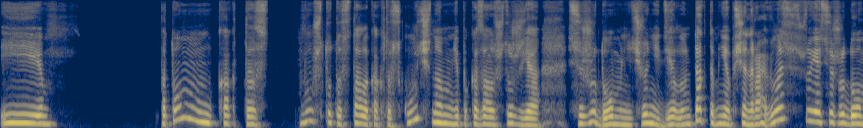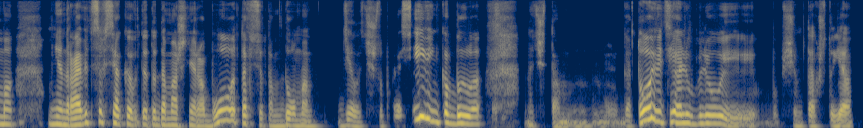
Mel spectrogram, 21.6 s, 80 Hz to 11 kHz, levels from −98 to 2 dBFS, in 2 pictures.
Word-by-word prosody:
И 220 0 +4 1.5
потом 255 - -1
как-то 195 -2 -3
ст 170 -1 -9 0.4
ну, 265 +4 -5
что-то 230 -5 -5
стало 195 +1 -1
как-то 175 -2 -6
скучно. 235 - -1
Мне 200 -3 0
показалось, 185 0 -2
что 210 +4 -4
же 190 -5 -6
я 165 -2 +1 0.3
сижу 205 +4 -2
дома, 185 -2 +1
ничего 175 +5 -2
не 205 -4 +1
делаю. 175 +4 -2
Ну, - - -4
так-то 275 +1 0
мне 200 0 +1
вообще 185 +4 -1
нравилось, 210 - +1
что 275 -3 -9
я 250 -2 +4
сижу 225 -2 -2
дома. 195 -2 +2 0.4
Мне 190 -1 0
нравится 180 +9 +2
всякая 200 -5 +1
вот - - -14
эта 175 -1 -3
домашняя 165 -3 -3
работа, 245 - +1
всё 190 -5 -8
там 140 -2 -8
дома 145 -3 -3 0.3
делать, 135 -2 -7
чтобы 135 -1 -13
красивенько 245 - +4
было. 200 -2 +4 0.5
Значит, - - -11
там, - - -10
м, 225 - -14
м, 230 -2 -20
готовить 250 - +5
я 240 -3 +5
люблю 205 -1 +2
и, 70 - -3 0.2
в - - -23
общем, 135 0 -12
так 130 0 -8
что - - -11
я 70 -2 -1
195 Hz, 155 wpm, -23 LUFS, 170-225 Hz, 1.5 s, готовить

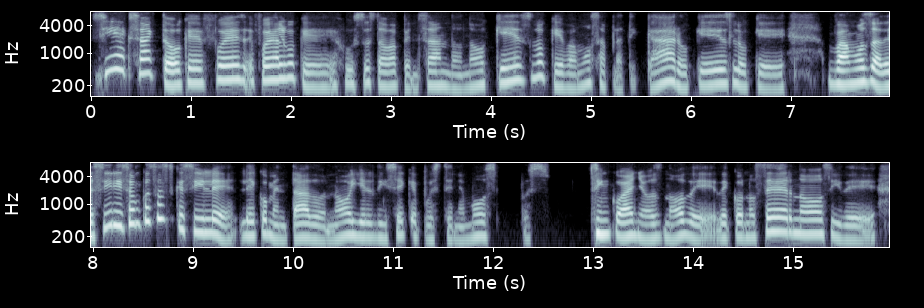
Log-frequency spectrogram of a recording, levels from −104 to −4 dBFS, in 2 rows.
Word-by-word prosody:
Sí, 320 +6 -4
exacto, 365 - +4
o - - 0
que 230 0 0
fue 270 +1 +2
fue 265 - +4
algo 285 +2 +4
que 185 -4 -5
justo 220 +1 -6
estaba 200 -3 -3
pensando, 180 0 -5
¿no?, 195 +4 -6
¿qué 235 +3 +1
es 270 +1 -5
lo 320 +1 0
que 190 -9 -4
vamos 205 +6 -7
a 200 - -6
platicar 220 +4 -2
o 180 - -6
qué 205 +3 -2
es 220 +1 -2
lo 200 -4 -2
que 175 -2 -6 0.4
vamos 225 +2 +4
a 215 -4 +7
decir?, 200 - 0
y 345 -1 +6
son 385 +3 +3
cosas 460 +3 +2
que 295 - +1
sí, 255 -2 +1
le 205 -8 +2
le 210 +1 -3
he 210 - -9
comentado, 185 -4 -1
¿no?, 200 +4 -2
y 210 -1 -2
él 195 -1 -3
dice 190 +2 -6
que, 215 - -7
pues, 175 -3 -12
tenemos, 180 +5 -8 0.2
pues, - - -13 0.4
5 225 -2 +2
años, 195 -2 +1
¿no?, 195 +3 -2
de 190 -4 -3
de 190 - -3
conocernos 230 +3 +1
y 200 -3 -5
de 175 0 -5
210 Hz, 195 wpm, -21 LUFS, 190-240 Hz, 0.4 s, a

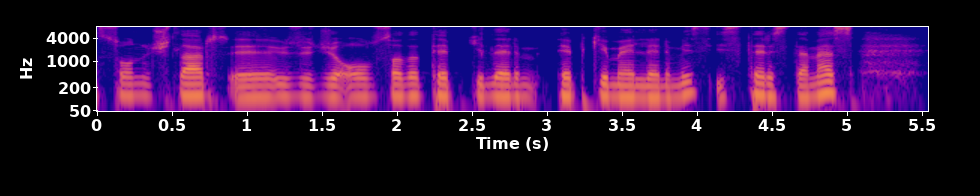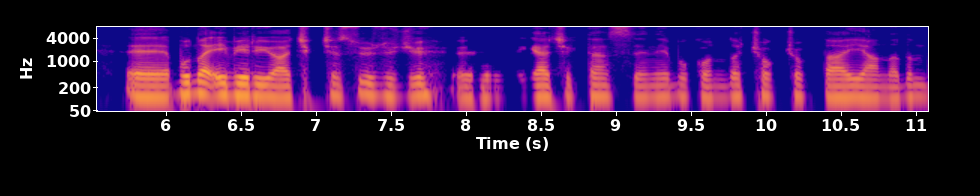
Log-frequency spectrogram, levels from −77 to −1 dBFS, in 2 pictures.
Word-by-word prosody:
sonuçlar, 125 0 -2
eee, 115 +1 -2
üzücü 120 -1 -5
olsa 120 +1 -3
da 125 - -3
tepkilerim, 120 -2 -4
tepkilerimiz 120 +1 -3
ister 130 +4 -2
istemez, 120 +6 +1 0.7
eee, 115 -1 +6
buna 135 +1 +8
eviriyor, 125 -3 +6
açıkçası 120 +3 0
üzücü. 125 -2 -1 0.3
Eee, 105 - -3
ve 105 0 -11
gerçekten 115 +1 +1
seni 115 0 +2
bu 120 - -7
konuda 110 +1 -5
çok 120 -1 -6
çok 120 -2 -7
daha 115 -1 +3
iyi 115 0 +2
anladım 110 +2 -4
120 Hz, 135 wpm, -27 LUFS, 115-125 Hz, 0.7 s, buna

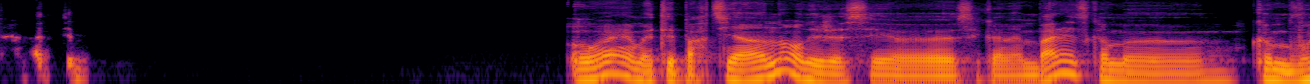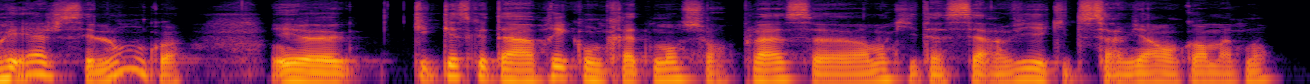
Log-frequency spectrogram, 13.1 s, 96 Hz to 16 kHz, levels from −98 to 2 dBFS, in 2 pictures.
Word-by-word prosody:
Ah - - -6
tu - - -7
es - - -14 2.4
Ouais 140 +9 +2
mais 105 - +2
tu 110 - 0
es - - +3
parti 100 +5 0
1 125 +9 +3
an - - +2
déjà 100 -4 +2
c'est, 90 -1 -3
heu, 75 -1 +1
c'est - - -13
quand 80 - -3
même 80 +1 -3
balèze 180 - +1
comme, 110 -2 -1
heu, 95 0 -4 0.2
comme 115 -2 +2
voyage! 165 - +3
C'est 185 - -1
long 210 +5 -1
quoi 90 - -3 0.4
et 110 - +6
heu, 100 -2 +6 0.3
qu'est - - -6
qu'est-ce 150 -2 +1
que 140 - +2
tu 120 - -1
as 110 -1 +6
appris 135 +5 0
concrètement 115 -1 -1
sur 100 -5 -6
place, 115 -1 0
heu, 90 0 0
vraiment 105 +5 -1
qui 120 -6 -10
t'a 90 - -3
servi 100 +6 -1
et 115 - +1
qui 105 -2 -11
te - - -6
servira 100 +3 0
encore 100 +1 -1
maintenant? 105 +5 -6
110 Hz, 210 wpm, -24 LUFS, 95-120 Hz, 2.4 s, et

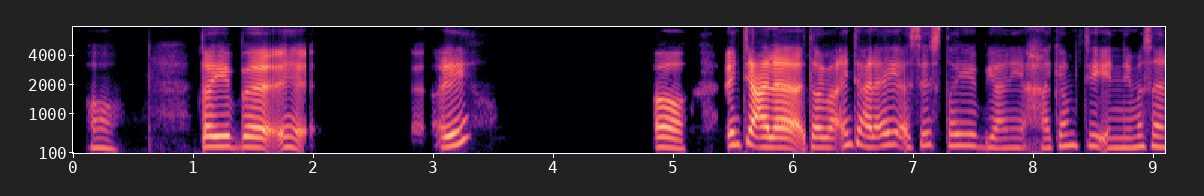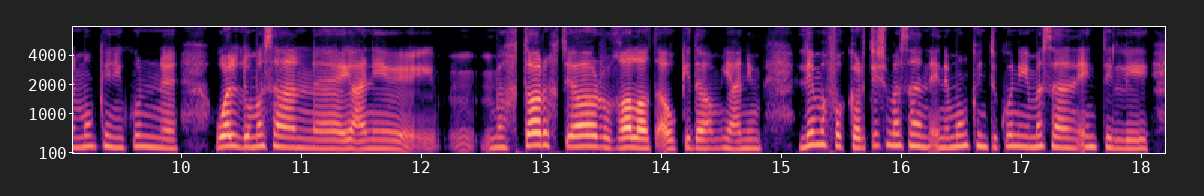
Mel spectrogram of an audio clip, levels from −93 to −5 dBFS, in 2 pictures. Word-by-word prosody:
آه. 210 -3 -9 0.6
طيب، 240 -1 +5
آآ، 240 - +5 0.4
آآ، - - -1 1.1
إيه؟ 260 +8 +5 1.6
آه، 220 -4 +4 0.4
أنتِ 285 0 +1
على 225 -1 +9
طيب، 230 -1 0
أنتِ 280 +7 -2
على 235 -4 +1
أي 285 - -2
أساس 275 +4 -5
طيب، 265 -3 -6
يعني 220 -1 -7
حكمتِ 255 +6 -7
إن 220 -2 -4
مثلًا 245 -1 -3
ممكن 250 +3 -7
يكون 225 -2 -6 0.3
والده 250 0 +3
مثلًا 235 -4 -1 0.2
يعني 195 0 -4
م - - -19 0.2
مختار 270 +5 +3
اختيار 245 -3 +1
غلط 215 0 +4
أو 195 - -2
كده؟ 205 -1 -4
يعني 200 0 -6 0.3
ليه 270 +5 +1
ما 295 - -1
فكرتيش 255 0 -4
مثلًا 270 -1 -1
إن 235 -2 -6
ممكن 255 0 -3
تكوني 250 +1 -5
مثلًا 230 -3 -2
أنتِ 240 -2 -5
اللي 200 -2 -6
235 Hz, 130 wpm, -24 LUFS, 215-255 Hz, 1.6 s, على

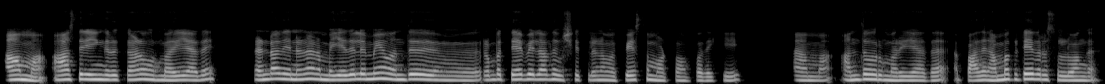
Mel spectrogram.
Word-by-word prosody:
ஆமா, 210 -6 +4 0.2
ஆசிரியங்கிறதுக்கான 225 -1 +2
ஒரு 210 - 0
மரியாதை. 200 +3 0 0.5
2வது 250 +3 +2
என்னன்னா, 235 +2 +2
நம்ம 220 -2 +2
எதுலயுமே 245 +3 +3
வந்து 225 +1 +3 0.7
ரொம்ப 220 +2 -2
தேவையில்லாத 230 0 +1
விஷயத்தில 205 -1 -7
நம்ம 195 -2 -2
பேச 210 0 -1 0.2
மாட்டோம் 185 -1 -5
அப்போதைக்கு. 175 +1 -7 0.7
ஆமா. 185 -1 -3 0.2
அந்த 215 +3 0
ஒரு 215 - +1
மரியாத 185 -1 -1 0.2
அப்ப 195 - -18
அத 195 - 0
நம்மகிட்டயே 235 +4 +2
வர 220 - 0
சொல்லுவாங்க. 190 -1 0
215 Hz, 135 wpm, -22 LUFS, 190-230 Hz, 0.7 s, ஆமா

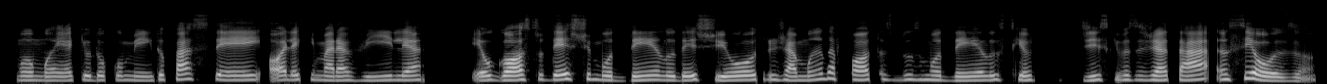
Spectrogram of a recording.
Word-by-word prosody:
mamãe 190 -2 -3
aqui 200 +2 -5
o 195 - -1
documento, 200 -1 -5
eu 220 - -2
passei, 215 -3 0
olha 210 +1 +2
que 225 - -12
maravilha, 195 +1 -1 0.5
eu 195 +2 +1
gosto 200 +3 +5
deste 230 +4 +2
modelo, 195 -1 0
deste 190 -1 +1
outro 205 +4 +2
e - - -3
já 200 -3 +1
manda 220 +8 -2
fotos 220 +1 0
dos 215 +2 -6
modelos 195 -1 -1
que 210 - -2
eu 200 +1 0 0.5
disse 200 +4 -2
que - - -9
você 205 -1 -5
já 200 -1 +4
tá 210 +4 +4
ansioso.", 190 - +2
200 Hz, 130 wpm, -24 LUFS, 190-215 Hz, 0.5 s, gosto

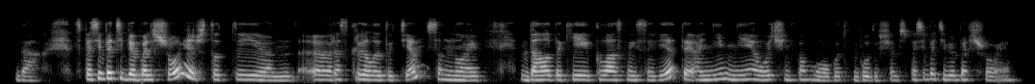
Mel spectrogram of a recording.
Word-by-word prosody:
Да. 195 -4 -8 0.3
Спасибо 270 +4 +5
тебе 245 -5 +5
большое, 225 - +6
что 260 -4 -3
ты, 220 0 -3
м, 190 -1 -2
э, 310 -11 0
раскрыл 220 0 0
эту 205 -1 -2
тему 200 +4 -1
со 245 - -3
мной, 195 -3 -1 0.3
дал 210 0 +3
такие 215 0 -1
классные 210 0 0
советы, 200 +1 +1
они 210 +4 -1
мне 225 -1 -1
очень 210 0 -3
помогут 190 -3 -5
в 190 - -8
будущем. 185 0 -6
Спасибо 215 +5 -5
тебе 220 -3 -4
большое! 205 -1 -6
215 Hz, 150 wpm, -23 LUFS, 200-225 Hz, 0.3 s, большое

